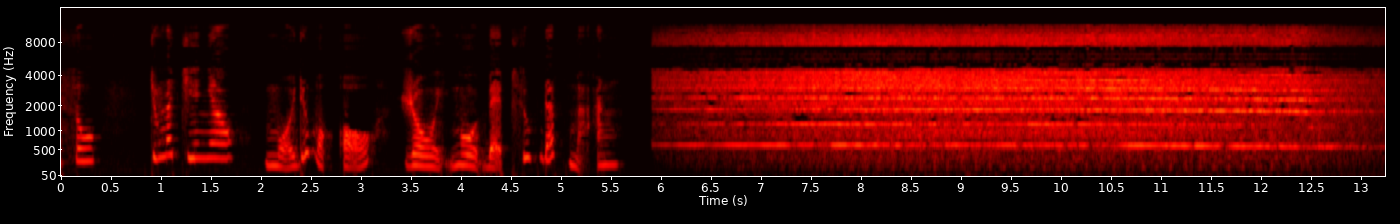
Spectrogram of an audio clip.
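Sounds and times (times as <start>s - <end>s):
speech: 1.1s - 5.7s
steam train whistle: 5.9s - 13.2s.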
